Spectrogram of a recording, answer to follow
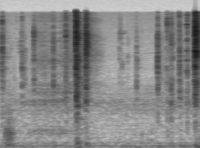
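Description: Typing on a computer keyboard: a run of irregular key clicks as a sentence is typed.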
